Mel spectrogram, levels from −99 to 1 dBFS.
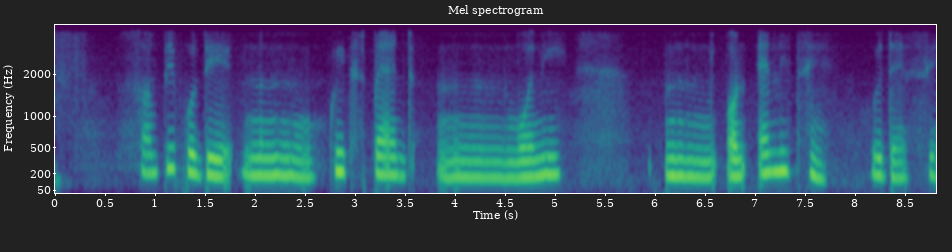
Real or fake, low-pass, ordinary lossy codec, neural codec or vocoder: fake; 3.6 kHz; none; codec, 16 kHz, 0.8 kbps, ZipCodec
